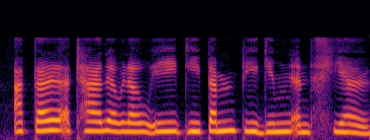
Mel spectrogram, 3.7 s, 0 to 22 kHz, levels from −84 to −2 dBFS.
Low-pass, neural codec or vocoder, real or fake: 7.2 kHz; codec, 16 kHz, 0.5 kbps, FunCodec, trained on LibriTTS, 25 frames a second; fake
